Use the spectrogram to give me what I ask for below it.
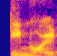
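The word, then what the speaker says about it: Ctenoid: Osteo में टिनॉइड, सी silent बोलने में टिनॉइड आता है।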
